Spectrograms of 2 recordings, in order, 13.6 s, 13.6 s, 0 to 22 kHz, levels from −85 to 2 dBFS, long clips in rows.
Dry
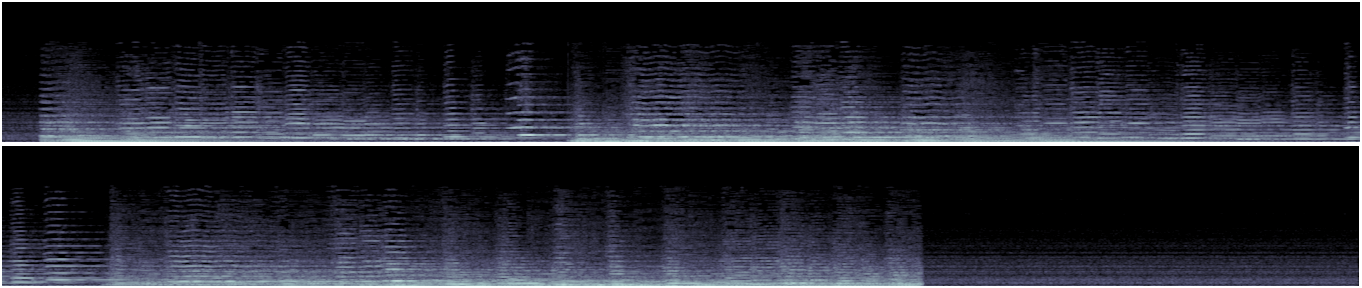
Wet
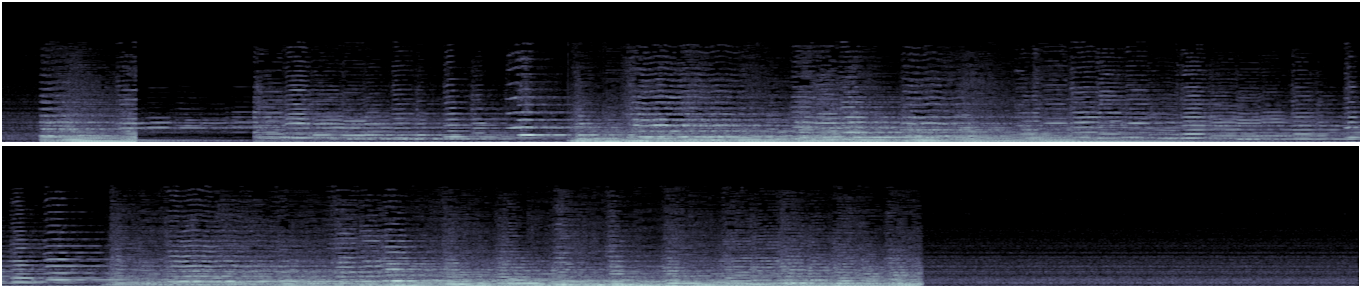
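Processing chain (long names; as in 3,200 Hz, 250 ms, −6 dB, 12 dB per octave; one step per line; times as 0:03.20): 0:00.68–0:01.27: formant filter i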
